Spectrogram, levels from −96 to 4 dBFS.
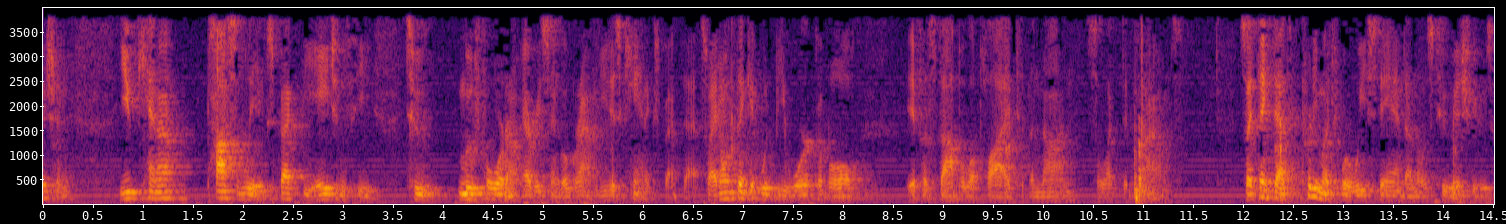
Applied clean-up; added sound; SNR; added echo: none; none; none; none.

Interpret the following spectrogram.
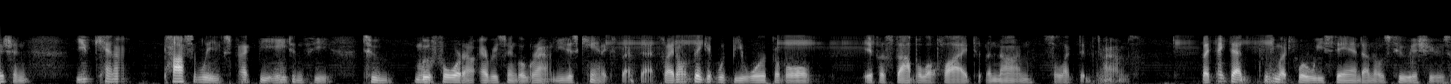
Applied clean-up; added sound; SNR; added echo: neural separator model SepFormer WHAM!.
